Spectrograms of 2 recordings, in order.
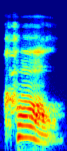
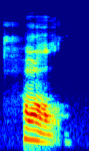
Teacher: the sound k is pronounced with the back of your tongue while ha is pronounced with the glottis which is behind your tongue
